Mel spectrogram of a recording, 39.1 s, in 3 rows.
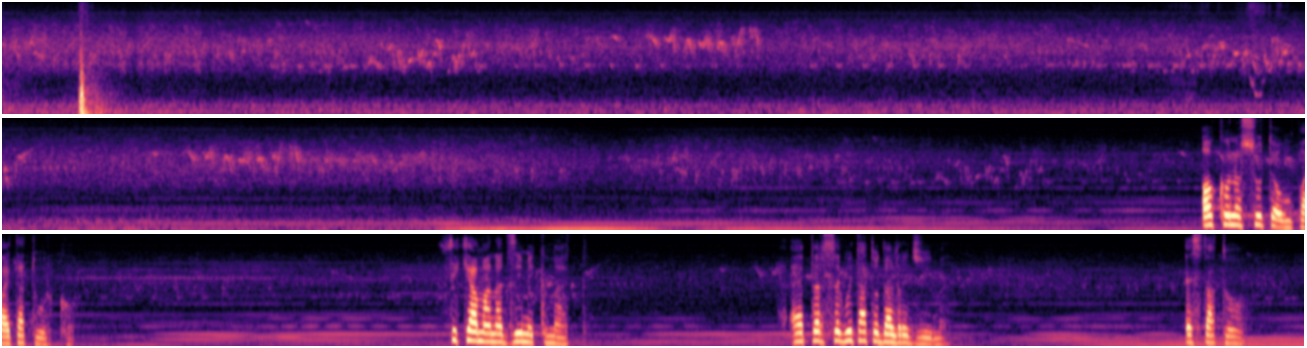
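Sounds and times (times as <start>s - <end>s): faint bird chirps: 0.0s - 39.0s
low steady hum: 0.0s - 39.0s
sharp knock: 0.8s - 1.3s.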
